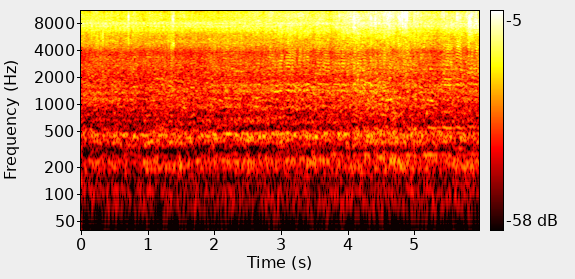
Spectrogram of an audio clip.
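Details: Steady drone of many bees, 27 September 2018: an even, low humming buzz with layered tones that holds level throughout without pauses.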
